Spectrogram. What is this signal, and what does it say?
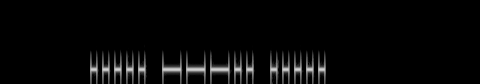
Morse code, heard as a keyed tone, about 20 wpm, 700 Hz. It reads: 585
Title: Common Cut Numbers - 3-Digit 20wpm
